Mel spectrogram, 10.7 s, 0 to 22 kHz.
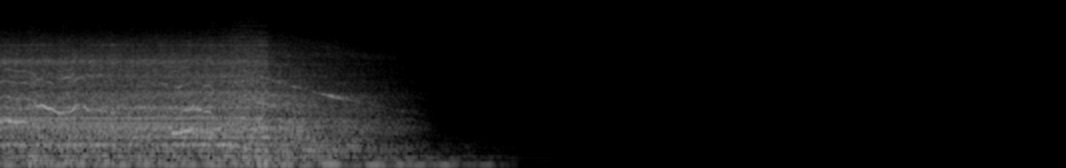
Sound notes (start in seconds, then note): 2.6 vacuuming stops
